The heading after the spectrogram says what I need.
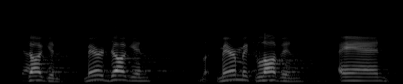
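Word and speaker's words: Duggan: Dougen.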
